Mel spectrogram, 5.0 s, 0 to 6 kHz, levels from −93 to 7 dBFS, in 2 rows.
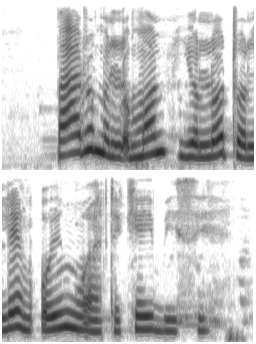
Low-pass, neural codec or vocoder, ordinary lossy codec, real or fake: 5.4 kHz; none; none; real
